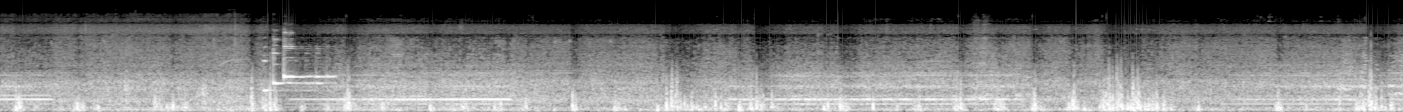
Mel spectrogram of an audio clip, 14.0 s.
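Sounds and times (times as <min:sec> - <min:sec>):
train rushing wind and running noise: 0:00.0 - 0:14.0
steady low tone: 0:02.6 - 0:04.2.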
